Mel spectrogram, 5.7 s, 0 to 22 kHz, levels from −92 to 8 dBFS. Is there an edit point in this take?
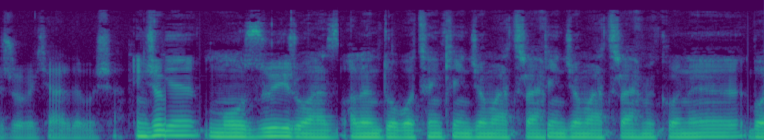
yes; 2 cuts; at 1.2 s, 4.1 s

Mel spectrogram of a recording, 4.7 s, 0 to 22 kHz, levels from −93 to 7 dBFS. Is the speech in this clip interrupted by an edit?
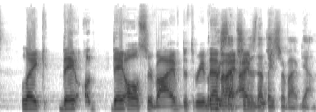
no; 0 cuts

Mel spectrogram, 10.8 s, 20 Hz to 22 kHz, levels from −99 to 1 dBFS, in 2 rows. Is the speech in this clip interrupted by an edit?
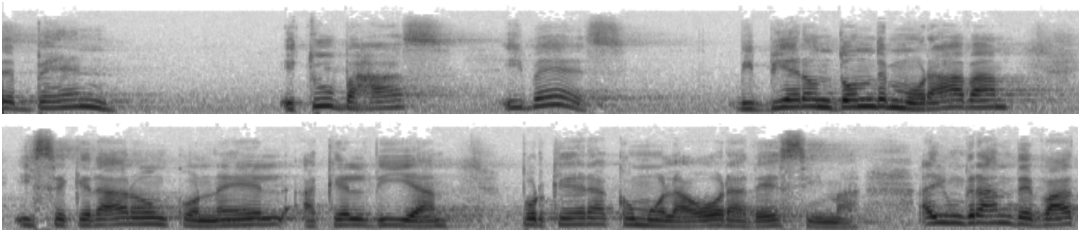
no; 0 cuts

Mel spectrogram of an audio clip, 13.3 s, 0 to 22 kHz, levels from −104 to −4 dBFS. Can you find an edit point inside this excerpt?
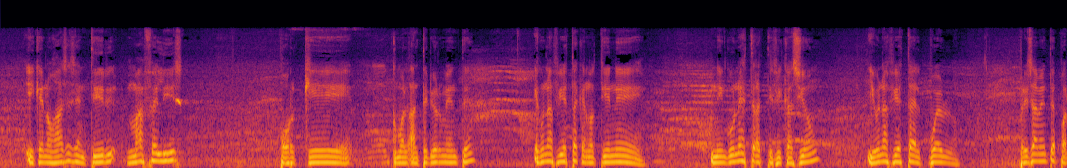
yes; 2 cuts; at 1.6 s, 5.1 s

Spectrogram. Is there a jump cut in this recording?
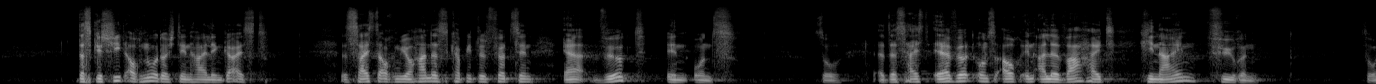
no; 0 cuts

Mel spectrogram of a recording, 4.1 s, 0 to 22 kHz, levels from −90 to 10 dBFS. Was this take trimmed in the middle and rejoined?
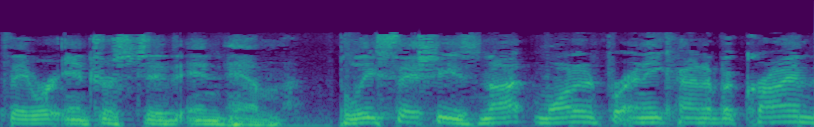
yes; 2 cuts; at 1.1 s, 2.1 s

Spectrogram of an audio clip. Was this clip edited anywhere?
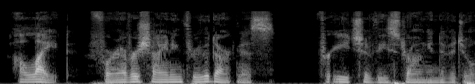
no; 0 cuts

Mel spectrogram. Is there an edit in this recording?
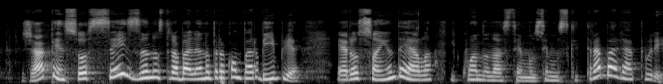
yes; 3 cuts; at 2.5 s, 4.4 s, 5.4 s

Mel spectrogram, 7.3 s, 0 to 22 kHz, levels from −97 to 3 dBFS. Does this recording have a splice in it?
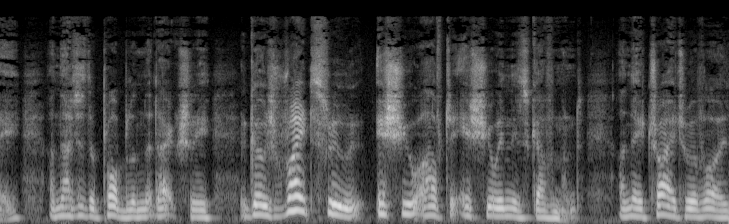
no; 0 cuts

